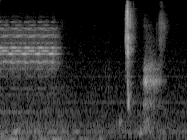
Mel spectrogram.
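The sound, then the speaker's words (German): A phone rings once with a short, bright electronic trill, then cuts off. A couple of sharp clicks follow, like the handset being picked up. “gehen wir ja ans Telefon.”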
